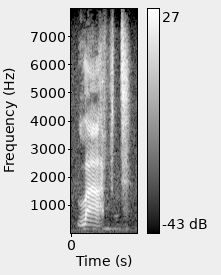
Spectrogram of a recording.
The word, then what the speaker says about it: laughed: The GH in this word create an F sound. All right, mm-hmm. So when a word ends with an F and you have an ED at the end, we need to pronounce a T. All right, so it's laughed.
